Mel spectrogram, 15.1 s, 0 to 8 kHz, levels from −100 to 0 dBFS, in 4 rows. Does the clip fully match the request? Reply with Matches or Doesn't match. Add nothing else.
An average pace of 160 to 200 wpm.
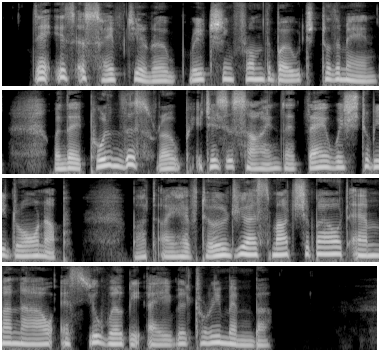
Matches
